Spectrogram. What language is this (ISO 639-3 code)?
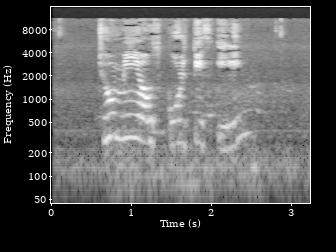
epo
